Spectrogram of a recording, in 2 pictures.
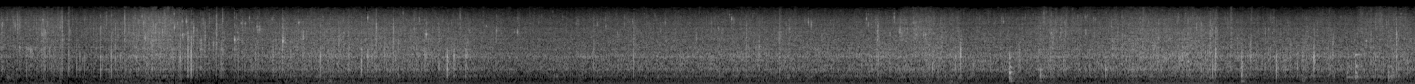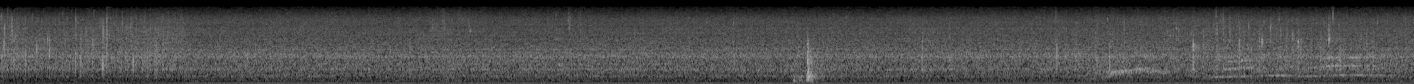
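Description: Sliced onion and garlic sizzling in hot oil in a frying pan. The hiss is loudest as they go in at the start, then settles to a steady frying sizzle while a wooden spatula stirs them, with one sharp tap on the pan about two-thirds through.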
